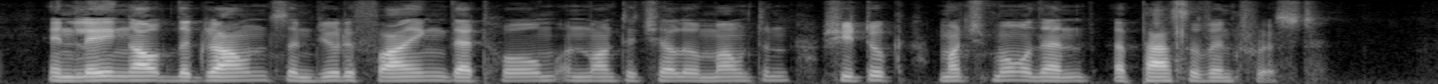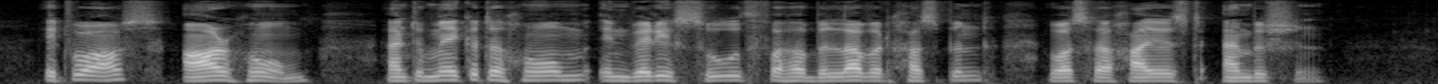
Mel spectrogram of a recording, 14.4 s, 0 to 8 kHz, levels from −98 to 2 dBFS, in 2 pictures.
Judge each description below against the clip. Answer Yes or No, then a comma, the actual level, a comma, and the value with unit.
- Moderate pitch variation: No, narrow, 1.8 semitones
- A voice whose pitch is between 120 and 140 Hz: Yes, low, 135 Hz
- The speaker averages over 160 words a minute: Yes, average, 170 wpm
